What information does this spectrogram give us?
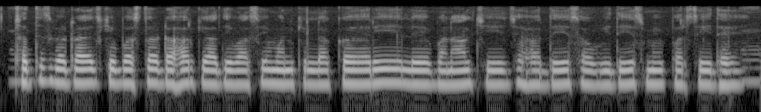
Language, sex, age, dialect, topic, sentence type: Chhattisgarhi, male, 36-40, Northern/Bhandar, agriculture, statement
